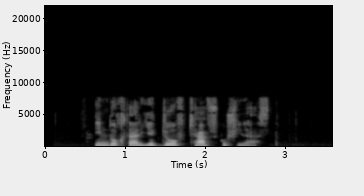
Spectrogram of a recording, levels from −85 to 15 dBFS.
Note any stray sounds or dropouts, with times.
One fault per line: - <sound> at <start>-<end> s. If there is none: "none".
none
